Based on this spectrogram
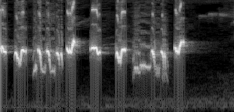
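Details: White-rumped shama singing as training master: a quick string of rich, slurred whistles and chuckling notes at mid-high pitch, ending abruptly in quiet.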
